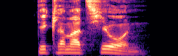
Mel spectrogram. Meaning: declamation
- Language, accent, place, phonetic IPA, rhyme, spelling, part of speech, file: German, Germany, Berlin, [deklamaˈt͡si̯oːn], -oːn, Deklamation, noun, De-Deklamation.ogg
